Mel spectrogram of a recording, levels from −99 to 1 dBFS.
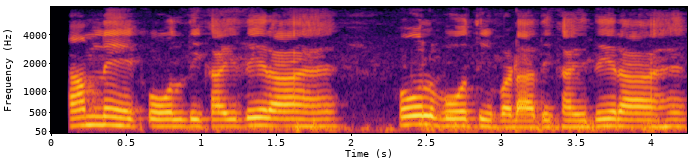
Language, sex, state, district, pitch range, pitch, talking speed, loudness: Hindi, female, Haryana, Charkhi Dadri, 160-175 Hz, 170 Hz, 210 wpm, -13 LUFS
